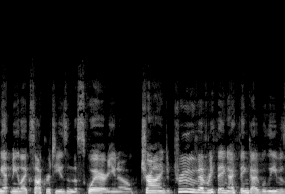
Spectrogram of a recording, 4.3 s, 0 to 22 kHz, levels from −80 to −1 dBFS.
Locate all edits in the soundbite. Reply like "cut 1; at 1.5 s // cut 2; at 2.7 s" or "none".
cut 1; at 2.1 s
